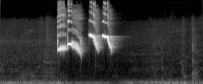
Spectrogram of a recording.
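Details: Orange-headed thrush song, played to stimulate other birds to sing: a short phrase of three loud whistled notes, the first rising and then sliding down, the next two falling sharply, over a low background hum.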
